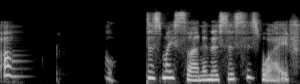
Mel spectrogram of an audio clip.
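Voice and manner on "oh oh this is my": plain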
